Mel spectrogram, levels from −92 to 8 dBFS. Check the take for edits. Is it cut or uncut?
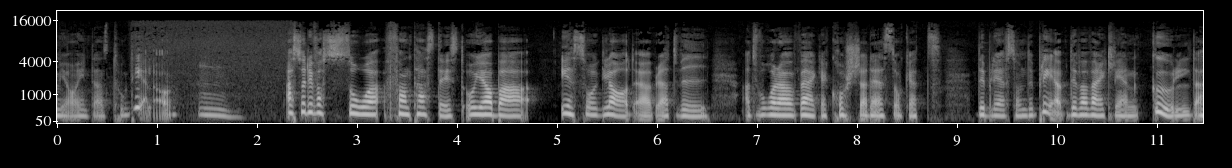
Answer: uncut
